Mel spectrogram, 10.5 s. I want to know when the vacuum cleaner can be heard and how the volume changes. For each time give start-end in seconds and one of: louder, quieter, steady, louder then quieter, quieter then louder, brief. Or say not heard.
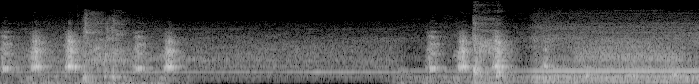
0.0-10.4 louder.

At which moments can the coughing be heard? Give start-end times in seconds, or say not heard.
0.5-2.5, 7.0-7.7.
